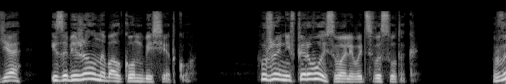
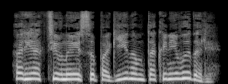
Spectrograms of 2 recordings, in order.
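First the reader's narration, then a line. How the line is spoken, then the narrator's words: Sigh. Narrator (Russian): вздохнула помощница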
